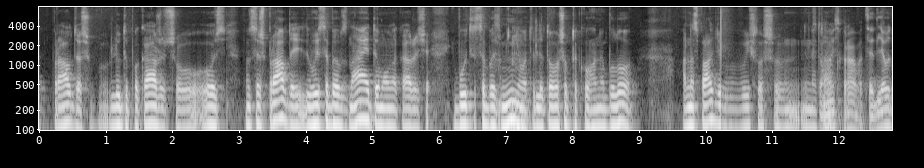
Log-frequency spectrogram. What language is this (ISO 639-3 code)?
ukr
